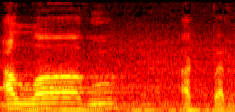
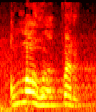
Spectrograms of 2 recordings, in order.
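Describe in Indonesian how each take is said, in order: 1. Diucapkan dengan tenang dan dari dalam diri. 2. Diucapkan dengan tegas, seperti sebuah tantangan. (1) "Jadi Allahu akbar itu adalah kesadaran ke dalam dirimu" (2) "cocok enggak? Ini nantang gelut aja apa ini?"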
